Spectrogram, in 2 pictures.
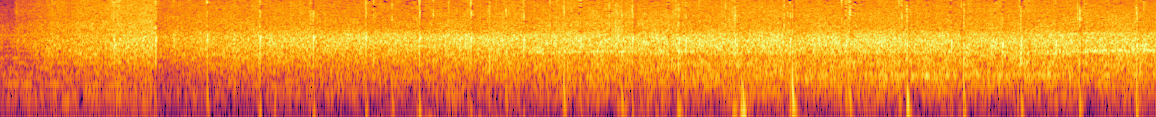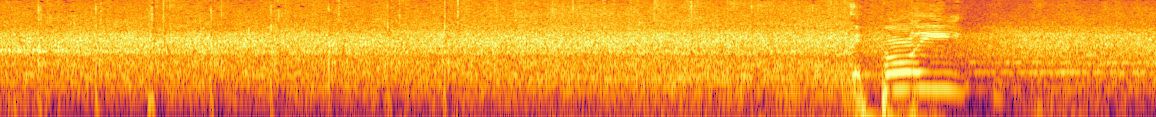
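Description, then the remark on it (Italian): A crowd applauds all the grandparents steadily, a dense, even wash of clapping that stays loud for about ten seconds, with a short rising whistle or vocal sweep near the end before it fades. “Allora ecco, io chiedo un applauso per tutti i nonni.”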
